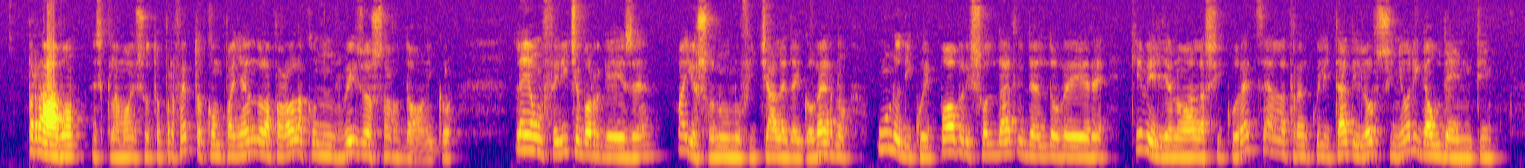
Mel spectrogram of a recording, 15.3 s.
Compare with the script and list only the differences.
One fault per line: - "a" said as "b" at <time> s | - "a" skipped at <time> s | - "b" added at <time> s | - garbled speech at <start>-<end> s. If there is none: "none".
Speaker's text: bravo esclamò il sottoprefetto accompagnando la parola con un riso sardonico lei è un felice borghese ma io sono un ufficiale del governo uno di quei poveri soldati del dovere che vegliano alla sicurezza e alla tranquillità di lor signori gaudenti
none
